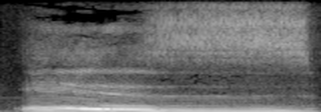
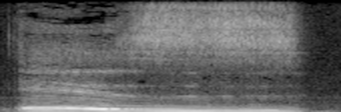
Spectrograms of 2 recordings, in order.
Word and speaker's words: is: voiced Z is it doesn't matter that it's spelled with an S it's never is unvoiced never it's always is with a voiced Z okay do this with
